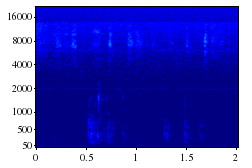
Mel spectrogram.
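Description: Near silence, with a few very faint strokes of a marker on a whiteboard.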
